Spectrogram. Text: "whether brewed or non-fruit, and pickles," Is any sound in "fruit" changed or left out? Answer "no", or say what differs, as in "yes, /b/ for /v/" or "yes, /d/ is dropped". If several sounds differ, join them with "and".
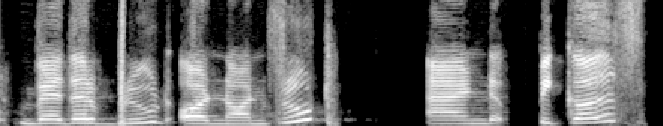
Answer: no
